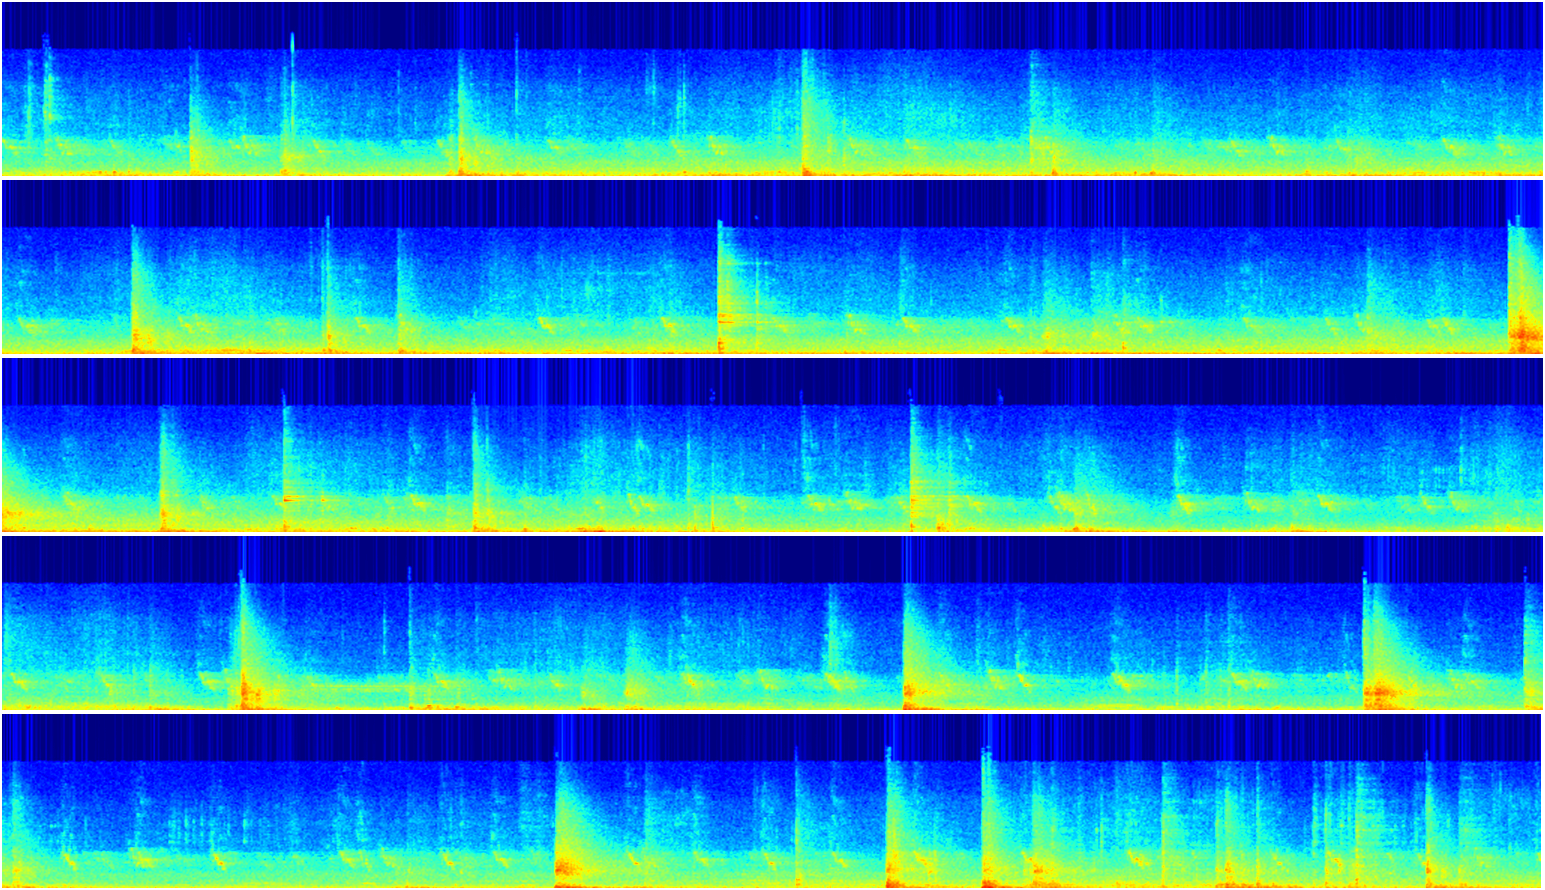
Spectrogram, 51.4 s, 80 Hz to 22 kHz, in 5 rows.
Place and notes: Skatepark Rozelor, Cluj-Napoca, Romania - (-195) Skatepark Rozelor, Cluj-Napoca
Skatepark Rozelor with some birds in the background.
recorded (probably) with Zoom H2n
sound posted by Katarzyna Trzeciak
